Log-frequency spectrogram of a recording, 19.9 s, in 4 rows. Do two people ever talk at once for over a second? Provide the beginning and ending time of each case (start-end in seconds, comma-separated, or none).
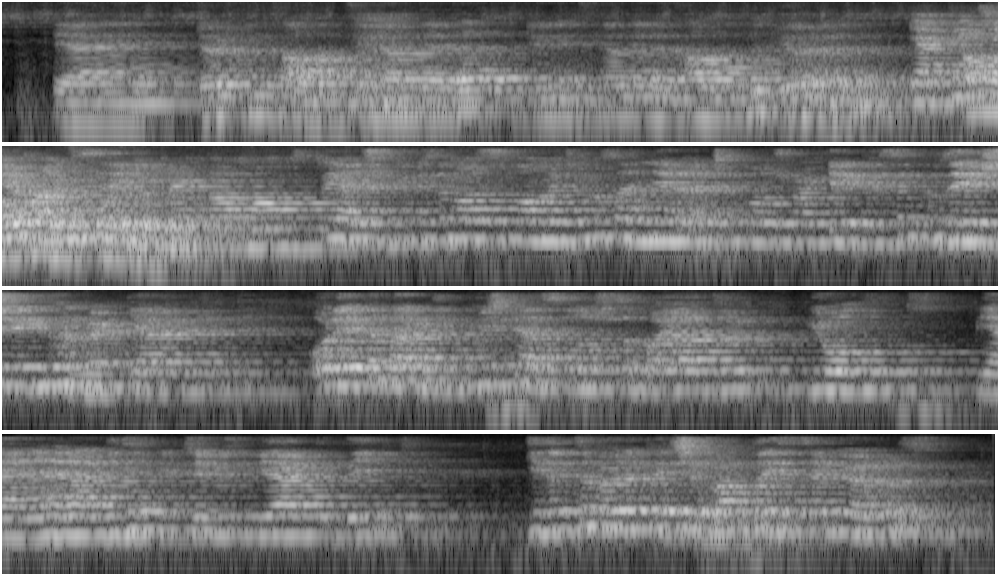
4.8-6.0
